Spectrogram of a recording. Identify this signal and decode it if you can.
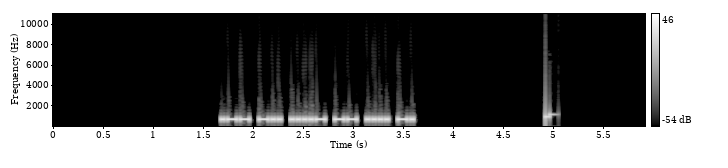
Morse code, heard as a keyed tone, about 38 wpm, 700 Hz. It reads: WD4MHN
